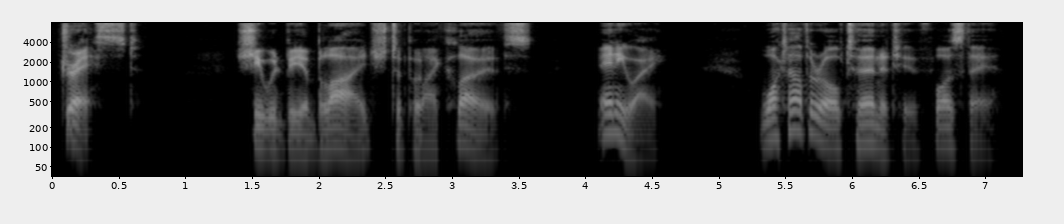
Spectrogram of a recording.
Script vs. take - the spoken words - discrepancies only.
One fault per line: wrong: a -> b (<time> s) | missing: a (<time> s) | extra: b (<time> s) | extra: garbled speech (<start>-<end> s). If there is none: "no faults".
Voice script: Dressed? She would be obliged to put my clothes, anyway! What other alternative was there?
no faults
